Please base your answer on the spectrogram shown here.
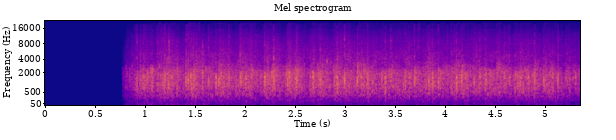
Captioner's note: audience applauding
